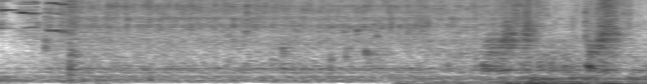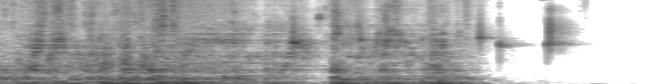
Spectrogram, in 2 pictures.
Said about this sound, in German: Das tut doch wirklich gut. Bei den Temperaturen ein schön kaltes Gläschen Wasser aus der Leitung.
